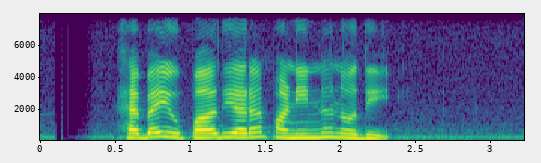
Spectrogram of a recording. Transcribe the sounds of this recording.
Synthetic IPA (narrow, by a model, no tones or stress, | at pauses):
hæbɛjupaːd̪iaɾɐpaninːənod̪iː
